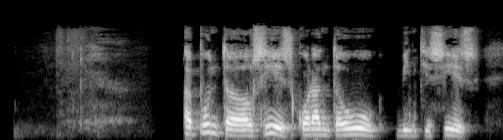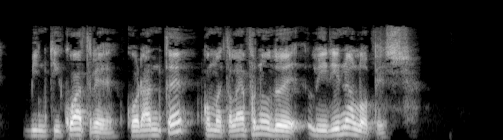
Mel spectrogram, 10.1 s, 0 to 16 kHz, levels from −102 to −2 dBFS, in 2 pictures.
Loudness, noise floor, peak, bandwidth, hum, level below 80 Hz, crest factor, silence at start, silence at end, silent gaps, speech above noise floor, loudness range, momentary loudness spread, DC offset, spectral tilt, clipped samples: -16 LUFS; -67 dBFS; 0 dBFS; 8.2 kHz; none; -60 dBFS; 16 dB; 1.85 s; 0.95 s; 5.17-5.24 s; 52 dB; 4 LU; 14 LU; under 0.1%; -5 dB/octave; under 0.1%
